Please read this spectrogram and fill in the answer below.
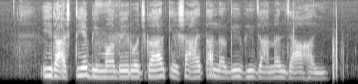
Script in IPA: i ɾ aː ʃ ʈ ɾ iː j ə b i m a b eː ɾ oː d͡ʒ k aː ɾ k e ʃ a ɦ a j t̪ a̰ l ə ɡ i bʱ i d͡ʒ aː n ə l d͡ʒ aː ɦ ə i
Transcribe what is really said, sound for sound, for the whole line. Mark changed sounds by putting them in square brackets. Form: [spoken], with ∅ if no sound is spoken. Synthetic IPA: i ɾ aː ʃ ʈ ɾ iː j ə b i m a b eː ɾ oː d͡ʒ [ɡ] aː ɾ k e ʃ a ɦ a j t̪ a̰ l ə ɡ i bʱ i d͡ʒ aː n ə l d͡ʒ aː ɦ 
